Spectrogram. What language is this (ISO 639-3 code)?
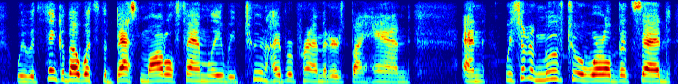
eng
